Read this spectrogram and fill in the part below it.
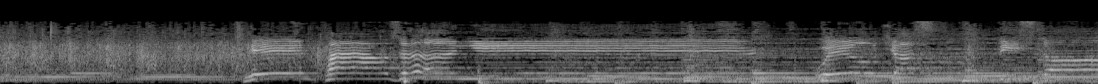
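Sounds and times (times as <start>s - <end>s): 
audience hand clapping in praise: 0.0s - 6.4s
sustained organ-like tones: 0.3s - 10.9s
speech: 2.4s - 5.3s
rising vocal swells: 4.0s - 7.9s.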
